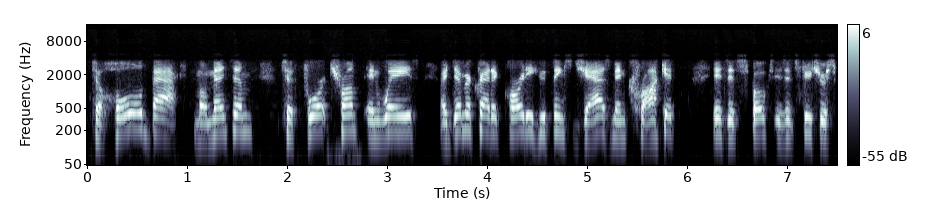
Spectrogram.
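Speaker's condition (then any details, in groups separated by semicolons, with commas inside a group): No condition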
